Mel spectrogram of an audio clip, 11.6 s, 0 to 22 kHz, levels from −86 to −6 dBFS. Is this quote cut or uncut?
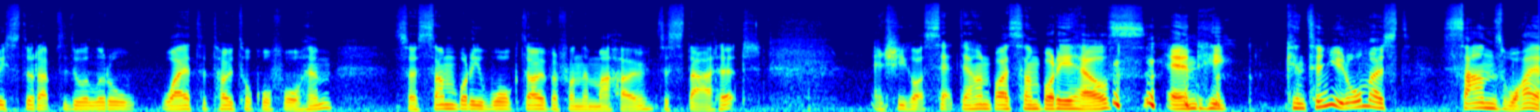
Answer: uncut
